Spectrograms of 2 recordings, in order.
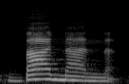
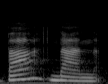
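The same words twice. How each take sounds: First: Said in the usual way. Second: "banane" split as ba, then nane; syllable by syllable. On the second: Shown as a demonstration. Teacher modelling banane for pupils, split into syllables. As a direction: break "banane" in two with a small gap.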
